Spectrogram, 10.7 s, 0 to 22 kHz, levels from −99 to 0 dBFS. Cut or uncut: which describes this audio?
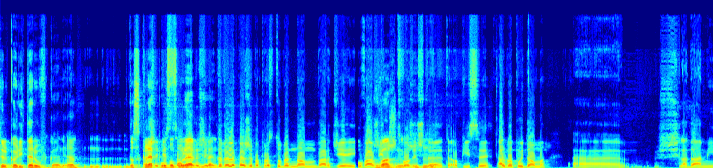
cut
